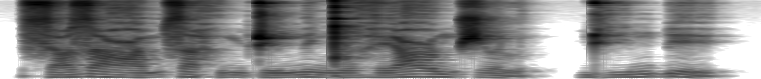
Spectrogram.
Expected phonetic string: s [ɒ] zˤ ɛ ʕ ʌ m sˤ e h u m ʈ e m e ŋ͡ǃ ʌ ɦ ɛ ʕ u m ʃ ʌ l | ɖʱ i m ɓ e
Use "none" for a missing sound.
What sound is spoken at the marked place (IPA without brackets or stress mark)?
ʌ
